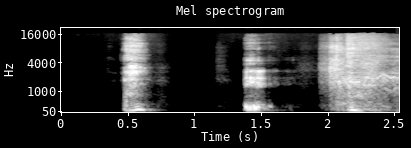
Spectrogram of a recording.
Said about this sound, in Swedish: Jag hade en hicka och skulle skratta till så blev det ejakulation. Kort men snabb.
